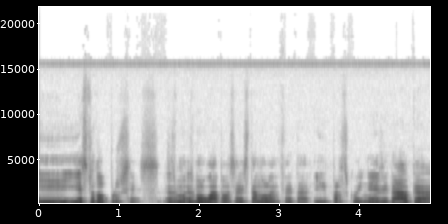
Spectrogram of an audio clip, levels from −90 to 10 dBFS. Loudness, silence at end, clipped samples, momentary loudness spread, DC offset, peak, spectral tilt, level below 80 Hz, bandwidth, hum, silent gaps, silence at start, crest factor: -26 LUFS; 0 s; under 0.1%; 13 LU; under 0.1%; -8 dBFS; -7 dB/octave; -52 dBFS; 17 kHz; none; none; 0 s; 18 dB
